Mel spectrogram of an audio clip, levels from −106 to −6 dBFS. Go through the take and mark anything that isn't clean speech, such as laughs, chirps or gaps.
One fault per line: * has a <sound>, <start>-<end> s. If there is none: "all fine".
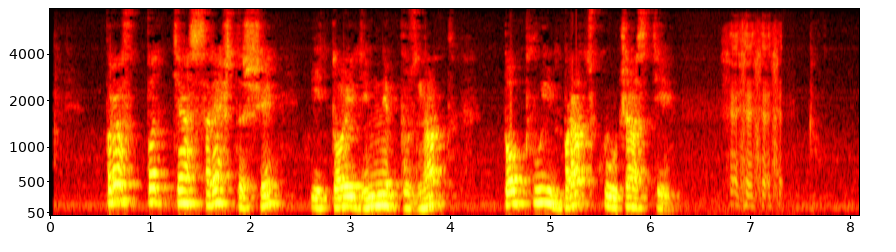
* has a laugh, 6.7-7.4 s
